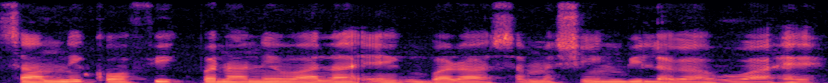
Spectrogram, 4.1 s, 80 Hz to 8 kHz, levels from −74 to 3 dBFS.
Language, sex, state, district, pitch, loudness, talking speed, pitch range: Hindi, male, Manipur, Imphal West, 125 Hz, -19 LUFS, 175 wpm, 120-130 Hz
